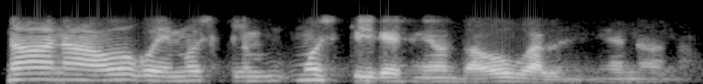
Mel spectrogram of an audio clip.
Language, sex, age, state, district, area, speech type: Dogri, male, 18-30, Jammu and Kashmir, Udhampur, rural, conversation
